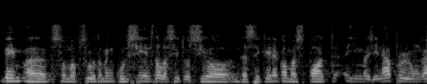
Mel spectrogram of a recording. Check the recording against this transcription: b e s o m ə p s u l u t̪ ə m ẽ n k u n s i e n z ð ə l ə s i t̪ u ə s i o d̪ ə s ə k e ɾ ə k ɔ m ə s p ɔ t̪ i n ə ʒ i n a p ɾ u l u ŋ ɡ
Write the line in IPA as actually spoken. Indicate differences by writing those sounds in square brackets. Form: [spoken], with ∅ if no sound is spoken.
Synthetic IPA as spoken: b e s o m ə p s u l u t̪ ə m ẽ [ŋ] k u n s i e n z ð ə l ə s i t̪ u ə s i o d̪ ə s ə k e ɾ ə k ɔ m ə s p ɔ t̪ i [m] ə ʒ i n a p ɾ u l u ŋ ɡ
